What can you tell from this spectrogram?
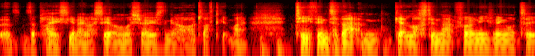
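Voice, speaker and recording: Talking at a very fast pace with an English accent, a man's loudness swings widely. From England, Portsmouth. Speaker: paranormal investigator. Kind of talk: podcast interview. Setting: video call, no camera.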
